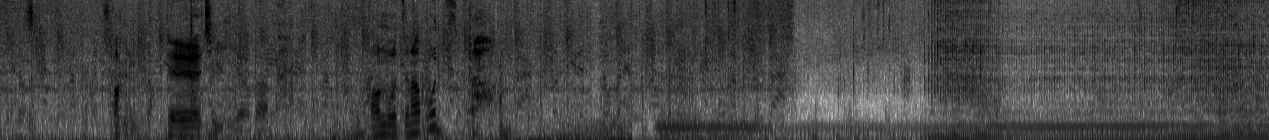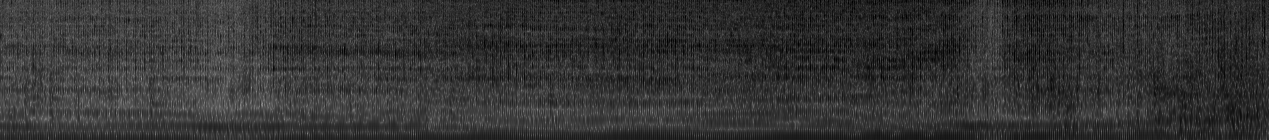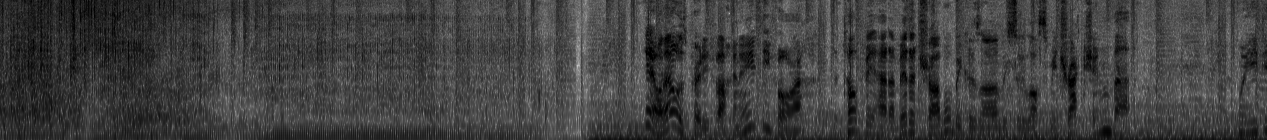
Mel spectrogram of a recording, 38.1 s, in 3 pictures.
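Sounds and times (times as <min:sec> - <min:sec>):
car engine pulling uphill: 0:00.0 - 0:38.0
tyres scrabbling on loose dirt: 0:07.1 - 0:31.2.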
